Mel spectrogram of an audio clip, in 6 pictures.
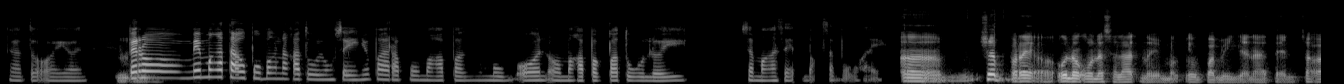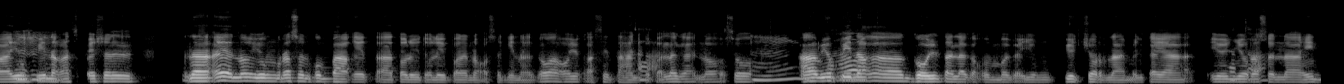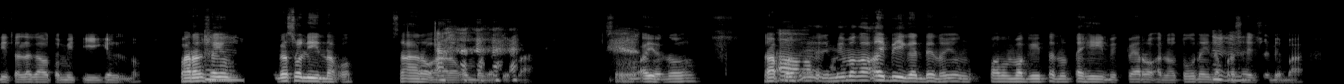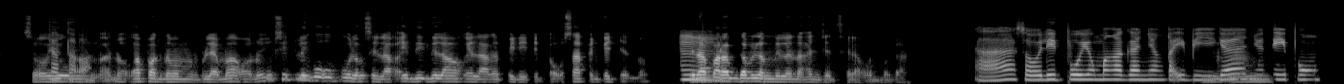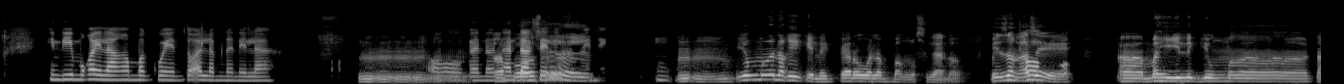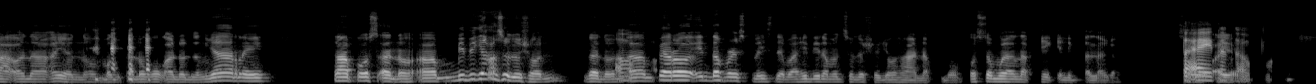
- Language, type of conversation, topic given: Filipino, unstructured, Paano mo hinaharap ang mga pagsubok at kabiguan sa buhay?
- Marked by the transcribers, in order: tapping; other background noise; laugh; sniff; drawn out: "mga"; laugh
